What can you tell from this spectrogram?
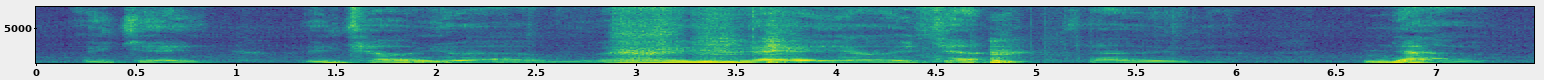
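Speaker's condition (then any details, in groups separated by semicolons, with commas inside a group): Cerebral palsy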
